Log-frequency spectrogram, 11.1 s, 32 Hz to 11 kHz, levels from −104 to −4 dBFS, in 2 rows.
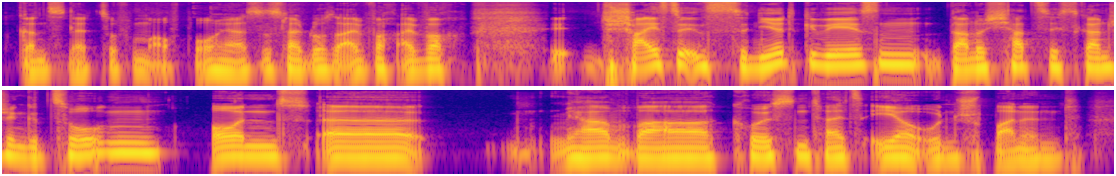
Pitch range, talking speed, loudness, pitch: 100-130 Hz, 150 wpm, -16 LUFS, 105 Hz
